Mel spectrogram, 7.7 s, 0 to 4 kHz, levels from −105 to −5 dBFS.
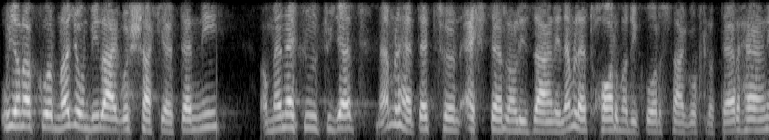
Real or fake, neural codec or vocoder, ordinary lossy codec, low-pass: real; none; Opus, 16 kbps; 3.6 kHz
